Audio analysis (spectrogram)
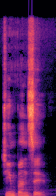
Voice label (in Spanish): chimpanzee, spanish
